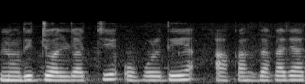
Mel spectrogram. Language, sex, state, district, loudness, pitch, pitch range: Bengali, female, West Bengal, Dakshin Dinajpur, -16 LUFS, 195 Hz, 190-205 Hz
